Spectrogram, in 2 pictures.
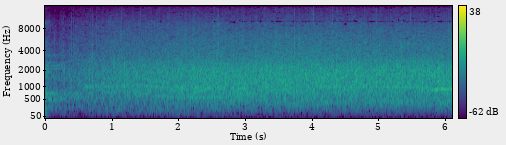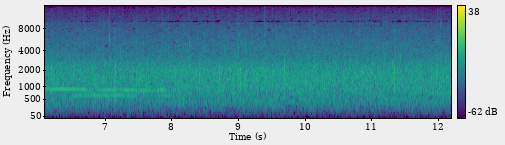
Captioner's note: applause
